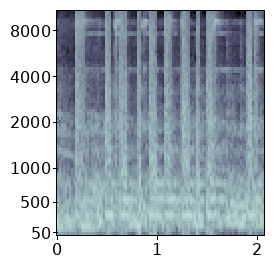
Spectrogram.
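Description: Live folk-dance accompaniment: fast, driving drum strokes, several a second, over a held melody line, as played for a Chhau dance.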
